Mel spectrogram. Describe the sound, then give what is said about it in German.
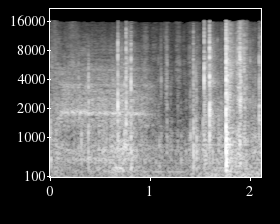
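Wrapping paper crinkles as a birthday gift is unwrapped, with faint, irregular rustling and scattered sharper crackling bursts. “Soll ich das Geschenk auch auspacken? Sehr gerne, ja.”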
